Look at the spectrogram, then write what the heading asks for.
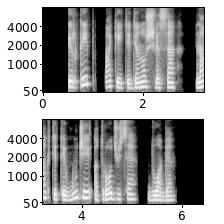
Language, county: Lithuanian, Klaipėda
